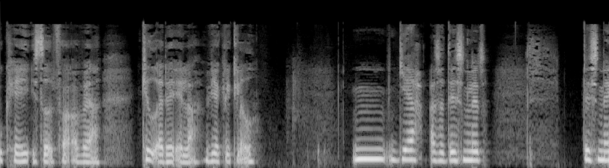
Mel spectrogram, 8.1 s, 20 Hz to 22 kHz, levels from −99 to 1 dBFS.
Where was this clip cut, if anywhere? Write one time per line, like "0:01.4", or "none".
none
